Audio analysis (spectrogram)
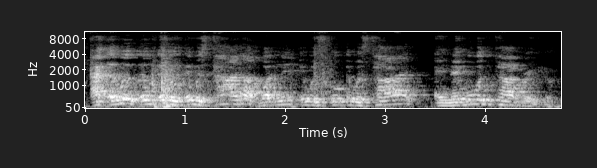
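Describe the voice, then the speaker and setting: A battle rap veteran, interviewed as a league figure, chats casually in a slightly high, fairly quick voice, animated and talky, repeating words and quoting himself. His voice is picked up from a distance in an echoey room with a noisy background.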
